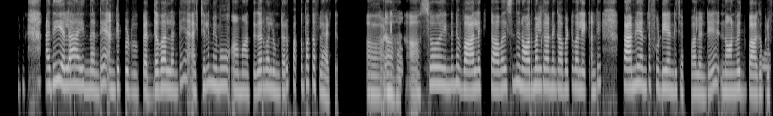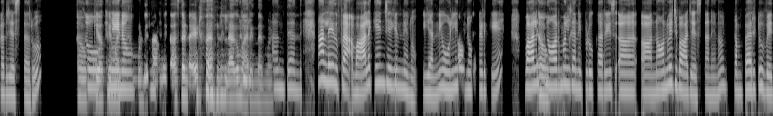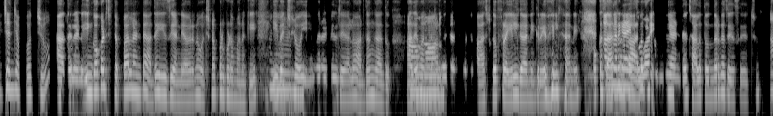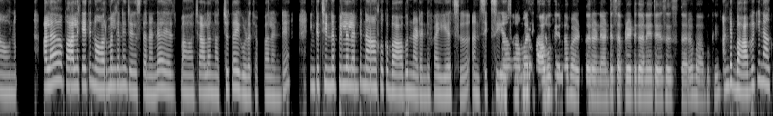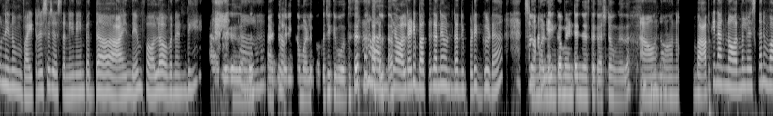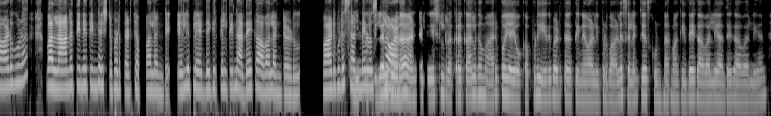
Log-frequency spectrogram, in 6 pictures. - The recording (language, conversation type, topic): Telugu, podcast, డైట్ పరిమితులు ఉన్నవారికి రుచిగా, ఆరోగ్యంగా అనిపించేలా వంటలు ఎలా తయారు చేస్తారు?
- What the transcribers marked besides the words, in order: other noise; in English: "యాక్చువల్లీ"; in English: "ఫ్లాట్"; in English: "సో"; in English: "నార్మల్‌గానే"; in English: "ఫ్యామిలీ"; in English: "ఫుడ్డీ"; in English: "నాన్ వెజ్"; in English: "ప్రిఫర్"; in English: "ఫుడ్ ఫ్యామిలీ"; in English: "సో"; giggle; in English: "డైట్ ఫ్యామిలీ"; giggle; in English: "ఓన్లీ"; "తనొక్కడికే" said as "తినొక్కడికే"; in English: "నార్మల్‌గానే"; in English: "కర్రీస్"; in English: "నాన్ వేజ్"; in English: "కంపారెడ్ టు వెజ్"; other background noise; in English: "ఈజీ"; in English: "వెజ్‌లో"; in English: "నాన్ వెజ్"; in English: "ఫాస్ట్‌గా"; gasp; in English: "నార్మల్‌గనే"; in English: "ఫైవ్ ఇయర్స్ అండ్ సిక్స్ ఇయర్స్"; in English: "సెపరేట్"; in English: "వైట్"; in English: "ఫాలో"; laughing while speaking: "చిక్కిపోతారు, అలా"; in English: "ఆల్రెడీ"; in English: "సో"; in English: "సో"; in English: "మెయింటైన్"; giggle; in English: "నార్మల్ రైస్"; in English: "ప్లేట్"; in English: "సండే"; in English: "సెలెక్ట్"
